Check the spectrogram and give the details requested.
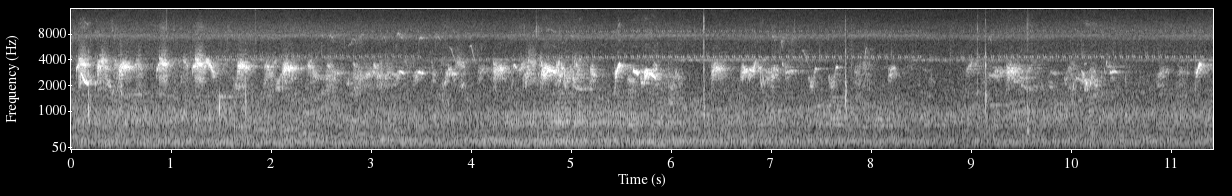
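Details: Red-whiskered bulbul used as a decoy during trapping, singing to provoke a fight, recorded 3 December 2016: bright whistled chirps and short warbled phrases near the top of the range, repeated in bursts, with scattered chirps from other birds and faint background noise.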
